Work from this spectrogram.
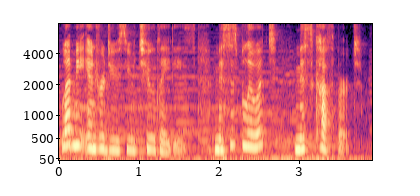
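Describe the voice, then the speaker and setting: A woman's voice: fairly high pitch, moderate pace, a little mellow, faint music behind, lightly acted. A woman playing a fussy, bustling, chatty small-town housewife who gushes and exclaims, in a dramatized storybook. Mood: bustling, excited. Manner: effusive, exclamatory, gushing. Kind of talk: dramatized audiobook acting.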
